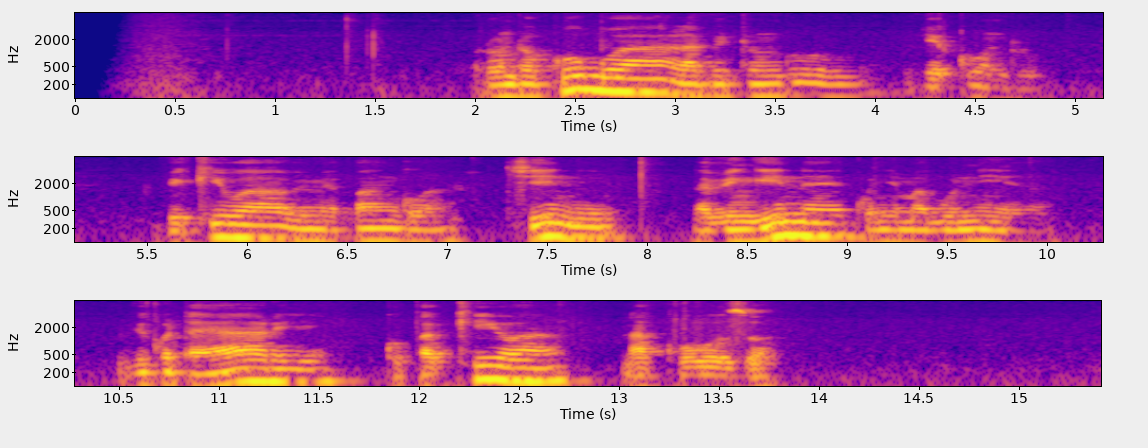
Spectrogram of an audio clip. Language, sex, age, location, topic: Swahili, male, 18-24, Dar es Salaam, agriculture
